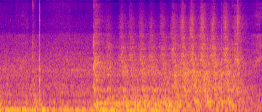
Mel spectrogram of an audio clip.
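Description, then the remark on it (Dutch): A Jaguar E-Type engine cranks with rapid rhythmic churning as it tries to start: a brief starter whir first, then a sustained loud cranking that keeps trying without catching. The car has a battery problem. “Alleen het geluid van zo'n ding. Hm wie kent er nou geen Jaguar E-Type?”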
